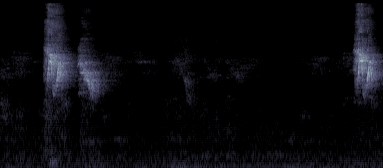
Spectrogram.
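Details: Loud sparrow chirping: two sharp, harsh chirps close together, a silence of about two and a half seconds, then one more chirp.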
